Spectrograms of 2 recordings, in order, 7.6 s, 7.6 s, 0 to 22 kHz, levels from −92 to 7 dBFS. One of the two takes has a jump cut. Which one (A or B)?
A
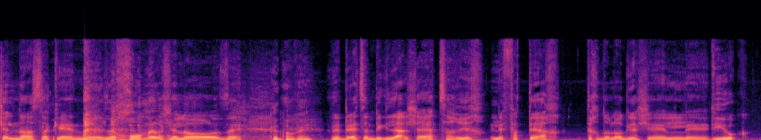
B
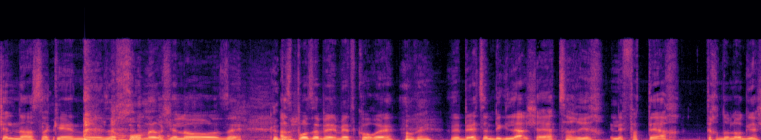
A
